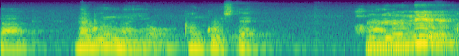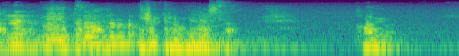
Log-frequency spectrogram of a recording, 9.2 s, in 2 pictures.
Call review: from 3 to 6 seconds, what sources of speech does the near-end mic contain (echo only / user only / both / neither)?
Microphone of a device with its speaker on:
both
